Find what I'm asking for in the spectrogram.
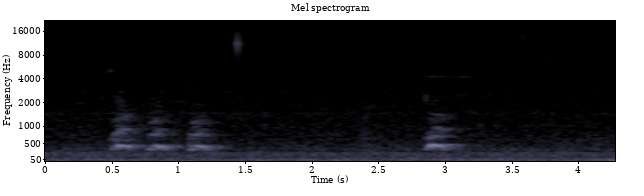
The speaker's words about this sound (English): we got dogs barking outside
